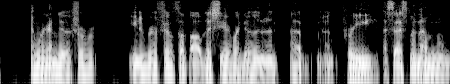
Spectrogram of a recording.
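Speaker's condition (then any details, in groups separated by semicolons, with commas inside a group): Primary progressive multiple sclerosis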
